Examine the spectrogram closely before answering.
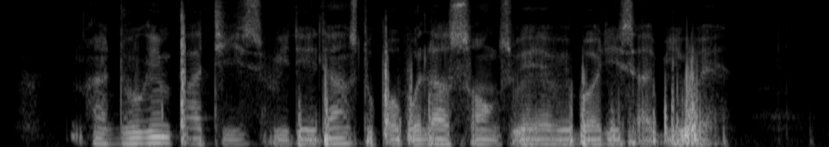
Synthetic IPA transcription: naduɹĩŋpʰatʰiswidedãnstupʰɔpʰjulasɔ̃ŋswɛɛvɹibɔdiʃa̰bḭwɛl

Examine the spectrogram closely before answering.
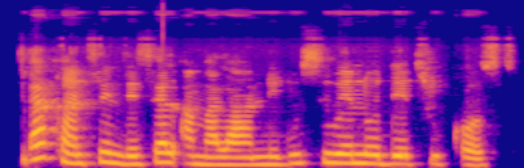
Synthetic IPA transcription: dakan̩tɪn̩dɪsɛlamalan̩nɪdusiwenodetɾikɔst

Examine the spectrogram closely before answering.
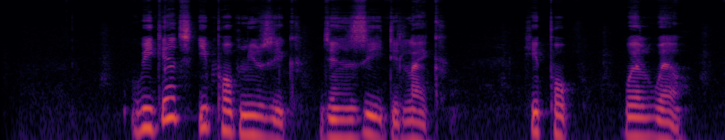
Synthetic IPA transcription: wiɡɛtipʰɔpmjuzik | d͡ʒɛ̃nzidilaɪk | hipʰɔp̚ | wɛlwɛl

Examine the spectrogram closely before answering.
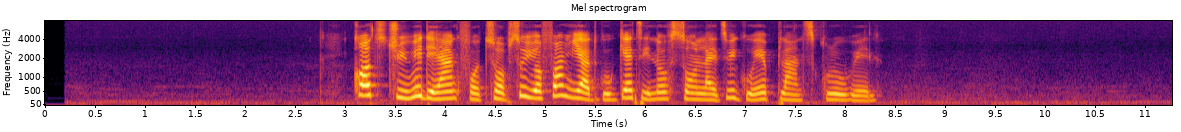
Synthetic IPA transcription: kʰɔttɹiwedehãŋɡfɔtʰɔpsojɔfamiliatɡoɡɛtenɔfsɔ̃nlaɪtweɡoɛplãntsɡ̥ɹowɛl

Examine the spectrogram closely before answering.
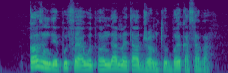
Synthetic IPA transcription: kɔzn̩deputfajawudɔ̃n̩damɛtadɾɔmtobɔekasava̰

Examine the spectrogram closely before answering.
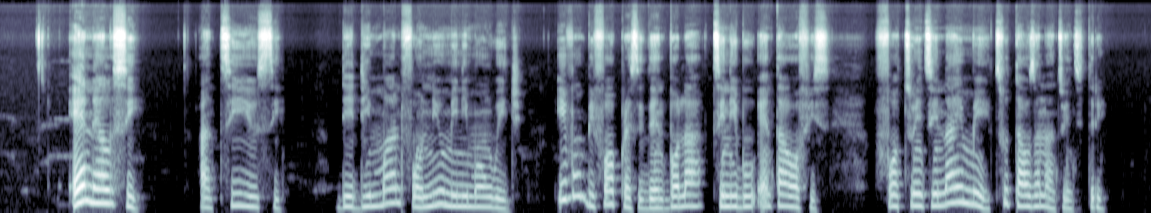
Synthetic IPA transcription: ɛnɛlsi | ãntʰiusi | dedimãndfɔnjuminimɔ̃mwed͡ʒ | ivũnbifɔpɹɛsidɛ̃ntbɔlatʰĩnebuʔɛ̰̃ntaɔfis | fɔtwɛ̃ntinãɪ̃nmetʰut̪aʊzãndãntwɛ̃nti̥tɹi

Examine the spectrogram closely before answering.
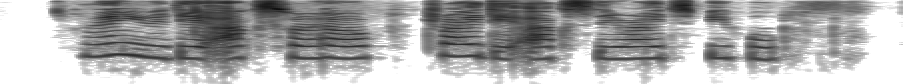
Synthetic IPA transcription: wɛ̃njudeʔa̰k̚sfɔɦɛlp̚ | tʰɹajdeʔaksdəɹaɪtpipəl

